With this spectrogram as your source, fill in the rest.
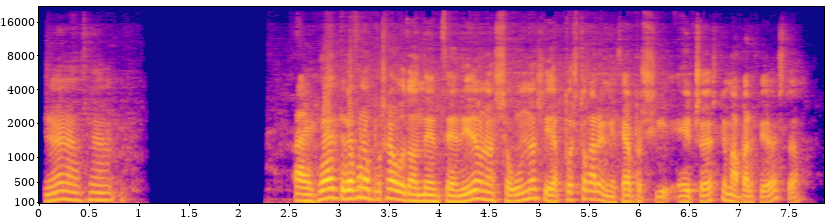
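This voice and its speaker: A man's voice: medium pitch, quick pace, a little mellow. A young man with an accent from Spain, commenting on a game in a rambling, chatty, easily flustered way. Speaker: gaming streamer. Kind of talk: casual live commentary. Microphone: close desk mic.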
